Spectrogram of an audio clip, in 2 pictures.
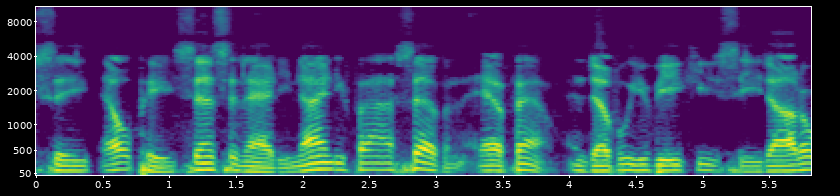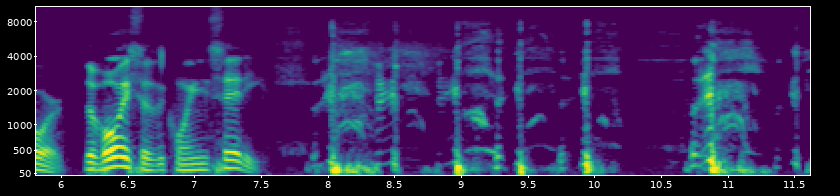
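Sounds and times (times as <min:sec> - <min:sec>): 
speech: 0:00.0 - 0:08.5
man clearing throat: 0:07.8 - 0:11.6
man coughing in a rough hacking fit: 0:07.8 - 0:11.6.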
